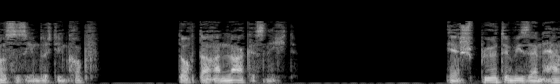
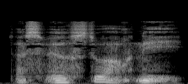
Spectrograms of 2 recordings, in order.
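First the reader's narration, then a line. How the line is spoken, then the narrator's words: Sad voice. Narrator (German): sagte eine Stimme traurig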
